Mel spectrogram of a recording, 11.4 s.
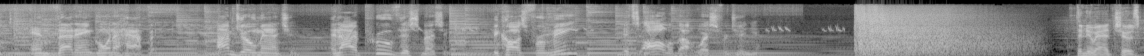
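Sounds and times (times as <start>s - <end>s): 
speech: 0.4s - 7.8s, 10.8s - 11.4s
shotgun blast fired at an anti-Obamacare lawsuit document: 8.5s - 10.5s.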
